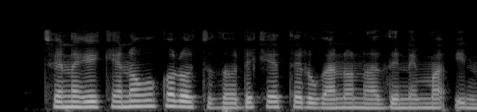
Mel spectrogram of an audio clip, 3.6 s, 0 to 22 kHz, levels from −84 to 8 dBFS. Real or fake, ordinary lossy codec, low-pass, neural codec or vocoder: real; MP3, 64 kbps; 7.2 kHz; none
